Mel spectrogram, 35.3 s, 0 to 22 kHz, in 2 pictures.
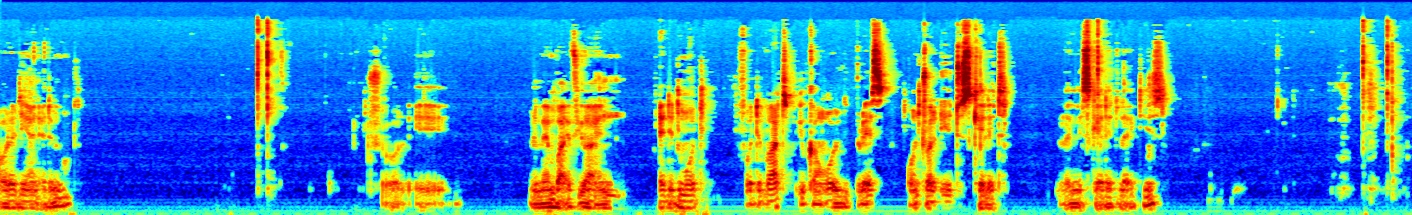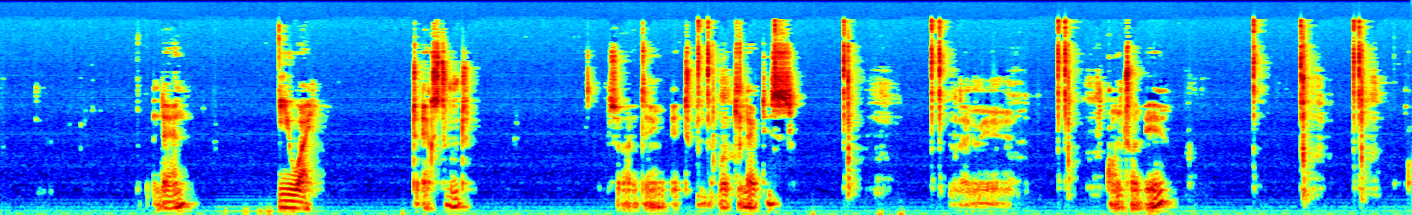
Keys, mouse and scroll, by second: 5.2 ctrl+a, 14.6 scroll up 1, 15.2-17.3 scroll down 1, 17.3-26.8 drag, 17.9-18.6 scroll down 1, 19.6 e, 27.6-29.6 drag, 31.2 click, 33.6-35.0 drag.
